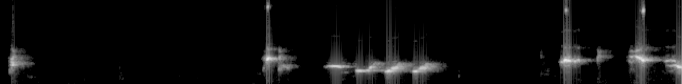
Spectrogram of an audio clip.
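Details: Greater green leafbird singing, recorded as training material for other songbirds: short whistled notes and a brief warbled run of descending chirps, separated by long silences.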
